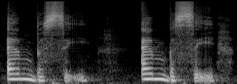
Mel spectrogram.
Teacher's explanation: Звук «э» очень быстрый, краткий, мы держим оскал, минимально открываем рот.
